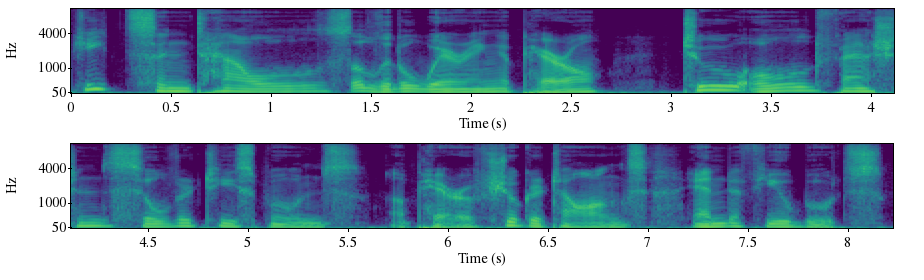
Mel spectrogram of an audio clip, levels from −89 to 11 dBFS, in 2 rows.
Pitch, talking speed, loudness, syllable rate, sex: 100 Hz, 145 wpm, -18 LUFS, 4.1 syllables/s, male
